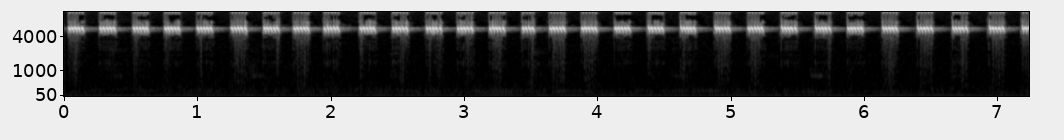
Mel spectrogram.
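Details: A male cricket chirps through a summer evening, sharp high trill-like pulses falling in a quick, steady beat of about four per second, alone in otherwise quiet surroundings.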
